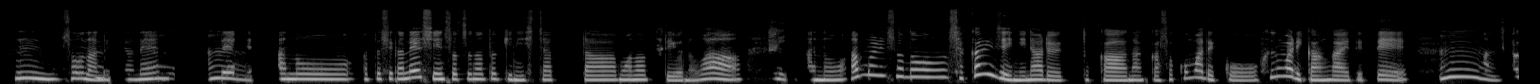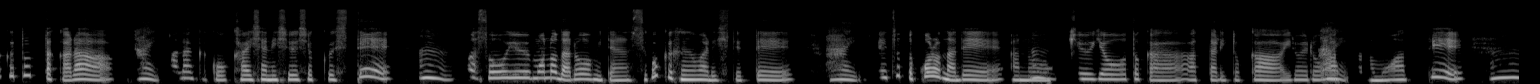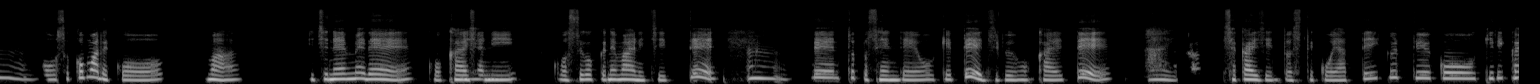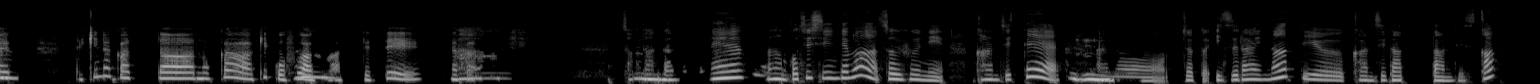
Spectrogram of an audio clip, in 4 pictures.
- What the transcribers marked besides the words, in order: other background noise
- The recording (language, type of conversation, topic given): Japanese, advice, どうすれば批判を成長の機会に変える習慣を身につけられますか？
- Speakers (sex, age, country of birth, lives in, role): female, 25-29, Japan, Japan, user; female, 50-54, Japan, Japan, advisor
